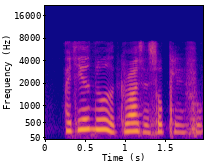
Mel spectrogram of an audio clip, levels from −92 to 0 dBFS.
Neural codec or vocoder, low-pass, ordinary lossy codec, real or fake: autoencoder, 48 kHz, 32 numbers a frame, DAC-VAE, trained on Japanese speech; 7.2 kHz; none; fake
